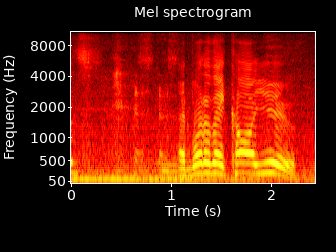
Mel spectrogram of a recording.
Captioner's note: laughing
